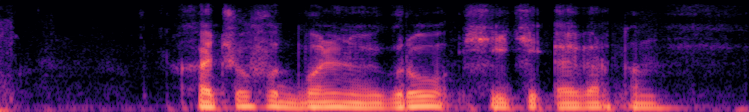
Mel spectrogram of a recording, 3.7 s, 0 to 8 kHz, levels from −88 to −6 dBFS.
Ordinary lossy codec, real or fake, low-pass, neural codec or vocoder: Opus, 32 kbps; real; 7.2 kHz; none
